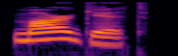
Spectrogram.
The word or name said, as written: marget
